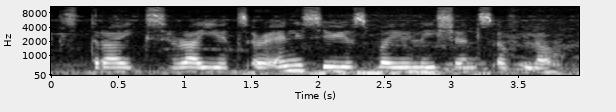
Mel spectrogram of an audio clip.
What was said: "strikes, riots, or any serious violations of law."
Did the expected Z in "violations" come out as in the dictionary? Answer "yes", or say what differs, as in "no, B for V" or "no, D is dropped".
no, S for Z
